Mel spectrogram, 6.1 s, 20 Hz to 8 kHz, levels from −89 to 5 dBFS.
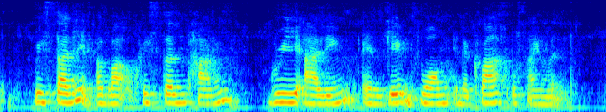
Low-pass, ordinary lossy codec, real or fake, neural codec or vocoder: none; none; fake; codec, 16 kHz, 4.8 kbps, FACodec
